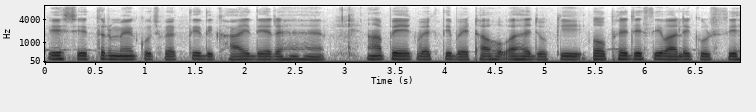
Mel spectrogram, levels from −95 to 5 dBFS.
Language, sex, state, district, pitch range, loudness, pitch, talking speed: Hindi, male, Jharkhand, Deoghar, 115-125 Hz, -15 LUFS, 115 Hz, 190 wpm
